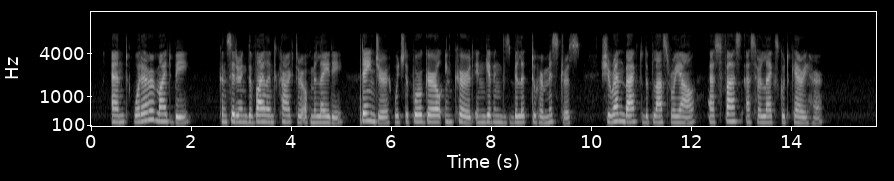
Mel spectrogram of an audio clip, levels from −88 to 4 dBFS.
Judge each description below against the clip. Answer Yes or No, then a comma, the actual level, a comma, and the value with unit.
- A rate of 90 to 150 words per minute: Yes, average, 140 wpm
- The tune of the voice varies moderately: No, narrow, 1.7 semitones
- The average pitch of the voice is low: No, high, 200 Hz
